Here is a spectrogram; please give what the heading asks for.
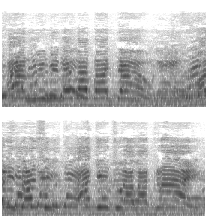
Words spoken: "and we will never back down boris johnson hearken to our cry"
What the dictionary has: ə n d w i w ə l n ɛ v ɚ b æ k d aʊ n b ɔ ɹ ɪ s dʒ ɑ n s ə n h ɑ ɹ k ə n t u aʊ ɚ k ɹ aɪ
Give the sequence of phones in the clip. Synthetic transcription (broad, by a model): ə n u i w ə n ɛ b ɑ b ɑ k d aʊ n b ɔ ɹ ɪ dʒ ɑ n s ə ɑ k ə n t u aʊ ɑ k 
